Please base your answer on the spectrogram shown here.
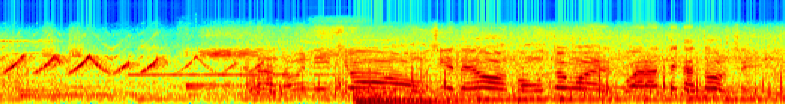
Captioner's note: speaking on radio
